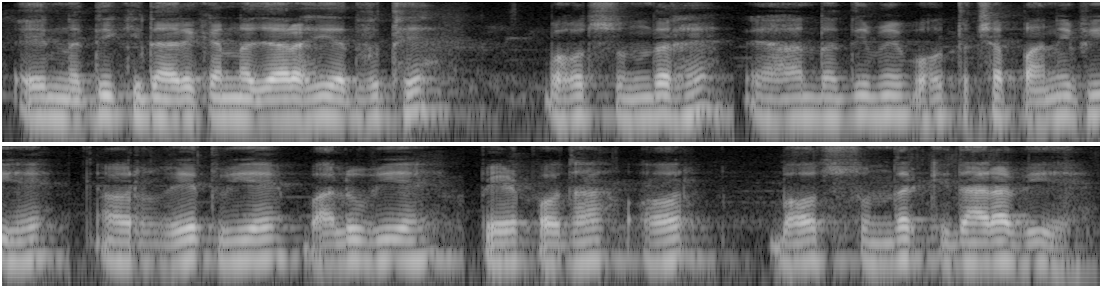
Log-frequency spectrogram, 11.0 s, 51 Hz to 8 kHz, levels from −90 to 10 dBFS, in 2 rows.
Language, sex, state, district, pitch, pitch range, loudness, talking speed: Chhattisgarhi, male, Chhattisgarh, Sarguja, 130 Hz, 125-135 Hz, -22 LUFS, 185 wpm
